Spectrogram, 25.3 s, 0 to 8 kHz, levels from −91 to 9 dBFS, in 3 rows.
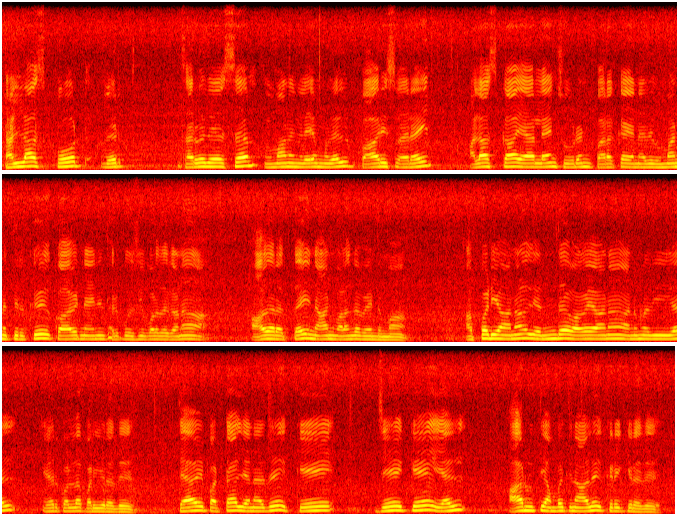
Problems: background sounds at intervals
